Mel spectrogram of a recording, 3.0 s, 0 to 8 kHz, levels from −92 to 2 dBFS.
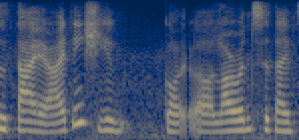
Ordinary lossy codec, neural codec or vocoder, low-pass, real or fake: none; codec, 16 kHz, 2 kbps, X-Codec, HuBERT features, trained on LibriSpeech; none; fake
